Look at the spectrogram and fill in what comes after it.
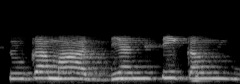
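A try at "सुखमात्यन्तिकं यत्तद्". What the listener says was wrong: sugamatyantikam this ta is the first ta uttam so that you distinguish between this ta and da you must clearly check okay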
